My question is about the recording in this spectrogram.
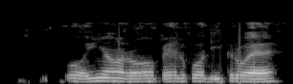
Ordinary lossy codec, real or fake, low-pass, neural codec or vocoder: Opus, 64 kbps; fake; 7.2 kHz; vocoder, 44.1 kHz, 80 mel bands, Vocos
